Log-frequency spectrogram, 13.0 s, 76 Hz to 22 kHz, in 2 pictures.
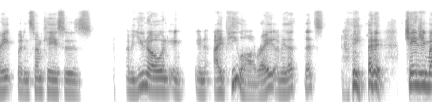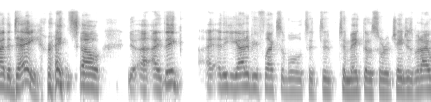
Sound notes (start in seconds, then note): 5.1 laughter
